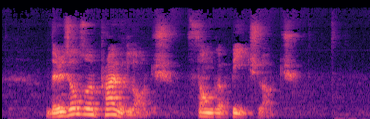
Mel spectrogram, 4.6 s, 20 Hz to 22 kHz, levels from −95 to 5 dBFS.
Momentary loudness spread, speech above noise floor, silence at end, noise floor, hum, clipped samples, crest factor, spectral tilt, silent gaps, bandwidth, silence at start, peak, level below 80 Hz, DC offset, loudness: 16 LU; 34 dB; 0.9 s; -50 dBFS; none; under 0.1%; 18 dB; -5 dB/octave; none; 16.5 kHz; 0.6 s; -2 dBFS; -60 dBFS; under 0.1%; -17 LUFS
